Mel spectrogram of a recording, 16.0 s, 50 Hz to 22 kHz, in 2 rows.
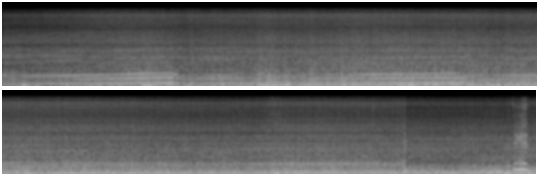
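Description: A second-generation BMW S1000XR adventure touring motorcycle accelerates hard on the road, its engine tone rising through gears beneath loud, steady wind roar.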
